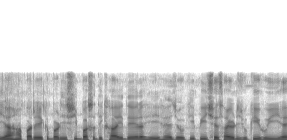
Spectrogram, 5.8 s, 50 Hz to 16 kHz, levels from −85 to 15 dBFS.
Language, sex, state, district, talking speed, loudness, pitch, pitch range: Hindi, male, Chhattisgarh, Raigarh, 175 wpm, -19 LUFS, 120 Hz, 115-130 Hz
